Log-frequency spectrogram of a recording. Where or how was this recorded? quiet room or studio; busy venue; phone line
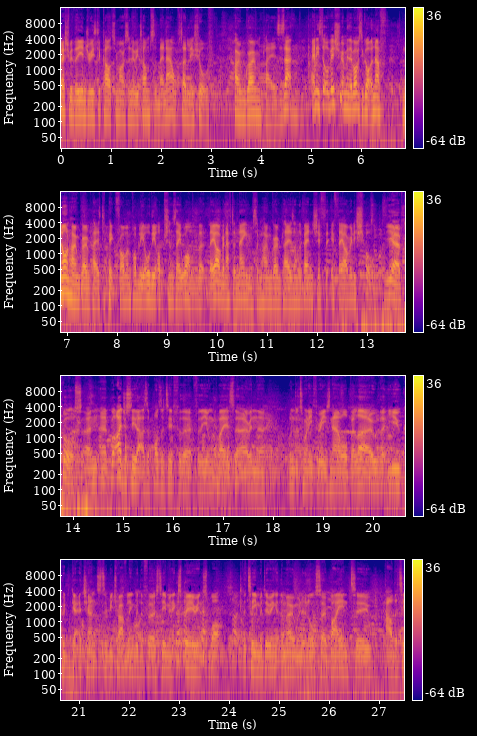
busy venue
